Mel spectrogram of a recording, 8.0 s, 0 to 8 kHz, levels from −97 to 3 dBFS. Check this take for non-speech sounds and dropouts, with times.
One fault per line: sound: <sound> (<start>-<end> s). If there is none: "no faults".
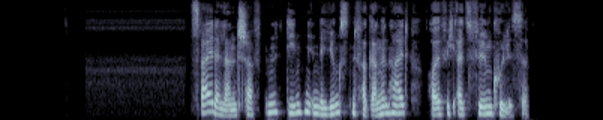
no faults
